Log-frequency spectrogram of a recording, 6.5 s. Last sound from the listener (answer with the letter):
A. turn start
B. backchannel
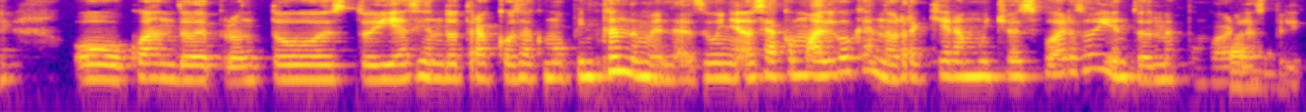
B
